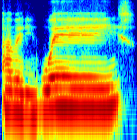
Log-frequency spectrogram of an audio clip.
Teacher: Vocal abierta en medio, con mayor fuerza de voz, acompañada de dos vocales cerradas. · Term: triptongo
